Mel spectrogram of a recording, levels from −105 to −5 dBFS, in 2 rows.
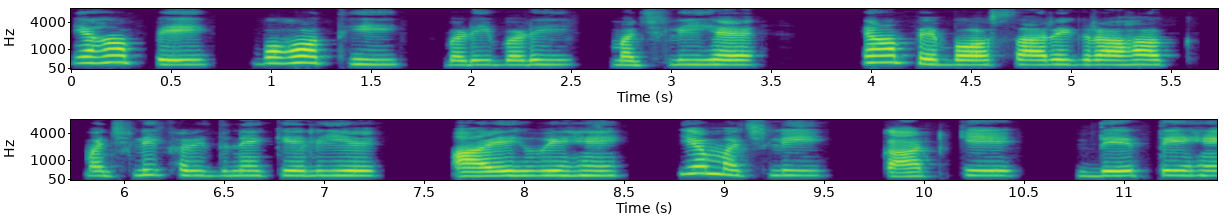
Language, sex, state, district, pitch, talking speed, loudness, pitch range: Hindi, female, Bihar, Saran, 235 Hz, 135 wpm, -18 LUFS, 230-245 Hz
